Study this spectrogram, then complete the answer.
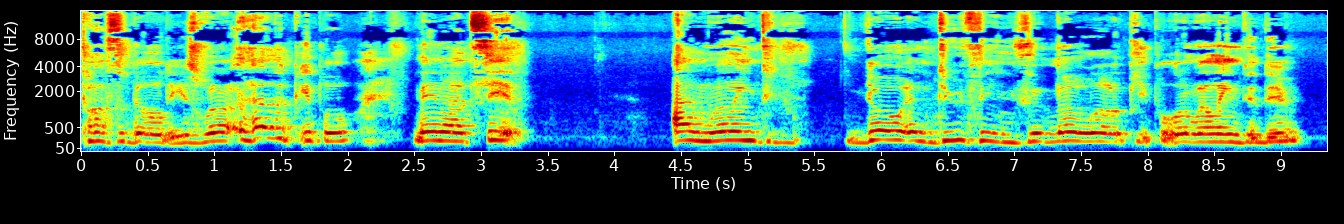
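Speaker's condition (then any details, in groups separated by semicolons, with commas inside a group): Cerebral palsy; present from birth, uses power wheelchair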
